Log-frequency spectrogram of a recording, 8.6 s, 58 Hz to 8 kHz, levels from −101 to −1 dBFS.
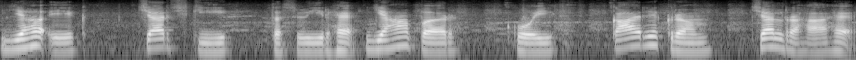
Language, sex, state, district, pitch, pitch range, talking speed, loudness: Hindi, male, Uttar Pradesh, Hamirpur, 125 Hz, 120-165 Hz, 90 wpm, -18 LUFS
